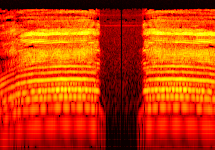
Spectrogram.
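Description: The creature's long, deep yell, one drawn-out 'aaah' held at a steady pitch for about two seconds and dropping away at the end. After a short silence the same yell starts again.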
